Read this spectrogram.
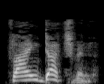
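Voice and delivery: surprised. Acted. Crew member asks incredulously.

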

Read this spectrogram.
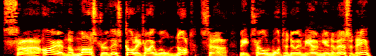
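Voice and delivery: booming, indignant master of the college; pompous outrage with hammered emphasis; sudden fury. A narrator's reading. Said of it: "in sudden fury".

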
